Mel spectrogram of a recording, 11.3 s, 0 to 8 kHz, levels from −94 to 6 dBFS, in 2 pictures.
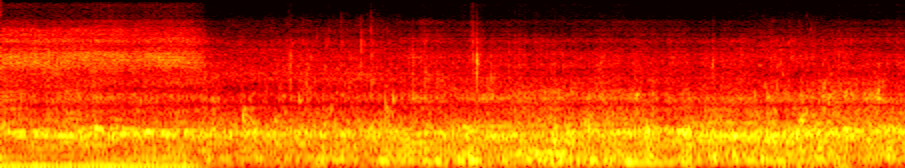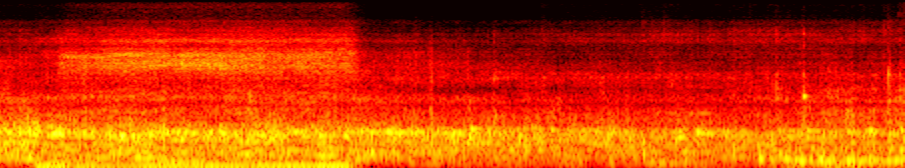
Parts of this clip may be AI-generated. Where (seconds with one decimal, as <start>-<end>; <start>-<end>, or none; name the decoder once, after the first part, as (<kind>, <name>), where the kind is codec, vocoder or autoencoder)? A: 0.0-1.4 (codec, SNAC); 2.5-4.7; 5.2-11.3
